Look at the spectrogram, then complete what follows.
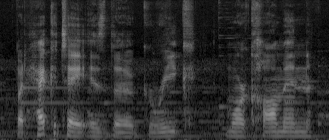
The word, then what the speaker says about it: Hecate: card and apparently this is more uh so Hecate is the Shakespearean pronunciation, but Hecate is the Greek more common uh pronunciation in American and British uh British uh speech basically. So, Hecate is the way to say it, not Hecate,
